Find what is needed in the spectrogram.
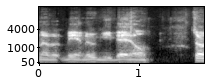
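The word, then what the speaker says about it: Uigeadail: Now you keep saying Oogie Doll. I'm pretty sure it's Oogie Dale.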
